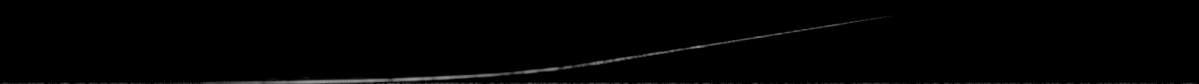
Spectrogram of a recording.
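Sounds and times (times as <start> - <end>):
exponential sine sweep from 10 Hz to 24 kHz: 2.4 - 9.4.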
